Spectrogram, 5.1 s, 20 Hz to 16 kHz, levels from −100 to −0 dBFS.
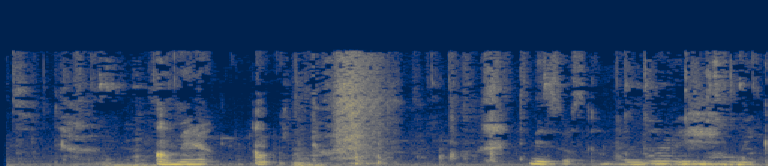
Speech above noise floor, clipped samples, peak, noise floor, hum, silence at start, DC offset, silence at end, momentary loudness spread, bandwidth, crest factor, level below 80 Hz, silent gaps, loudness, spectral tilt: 22 dB; under 0.1%; -8 dBFS; -48 dBFS; none; 0.05 s; under 0.1%; 0 s; 21 LU; 11.5 kHz; 20 dB; -56 dBFS; none; -27 LUFS; -5 dB/octave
